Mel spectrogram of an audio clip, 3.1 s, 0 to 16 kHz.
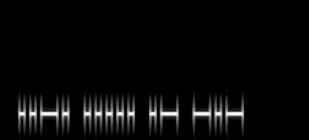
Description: Morse code, heard as a keyed tone, about 22 wpm, 700 Hz. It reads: F5AK
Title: DXCC-100 Call Signs - 4 Characters - Repeated 2x - 22wpm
